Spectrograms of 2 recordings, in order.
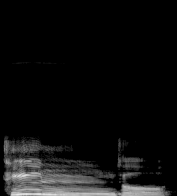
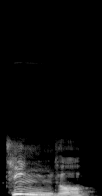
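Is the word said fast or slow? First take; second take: slow; fast. First: The word is said slowly. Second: The word is said quickly. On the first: "That's slow motion" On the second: "When you do it fast"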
